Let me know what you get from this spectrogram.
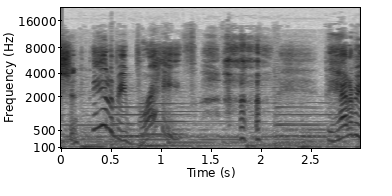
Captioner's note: chuckling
